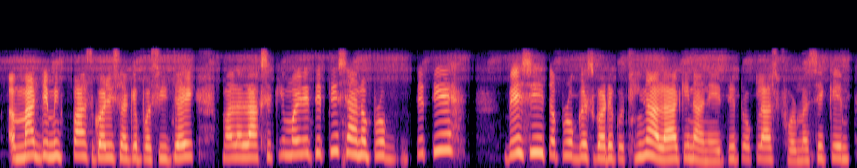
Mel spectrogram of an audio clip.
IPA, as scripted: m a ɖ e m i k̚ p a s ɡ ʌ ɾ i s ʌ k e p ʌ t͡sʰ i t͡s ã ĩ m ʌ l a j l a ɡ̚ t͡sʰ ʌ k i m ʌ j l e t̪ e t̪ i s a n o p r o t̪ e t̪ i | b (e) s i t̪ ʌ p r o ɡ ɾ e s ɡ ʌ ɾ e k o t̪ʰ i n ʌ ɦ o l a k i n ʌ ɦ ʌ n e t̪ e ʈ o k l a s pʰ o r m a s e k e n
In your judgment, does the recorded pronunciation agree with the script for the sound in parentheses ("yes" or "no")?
yes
